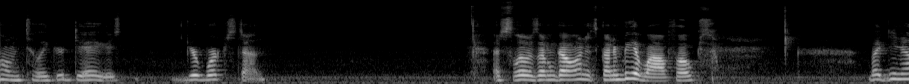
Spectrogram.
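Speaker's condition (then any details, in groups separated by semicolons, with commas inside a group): Cerebral palsy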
